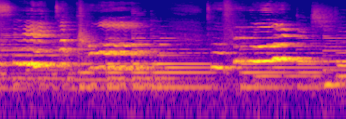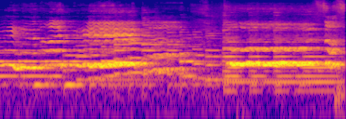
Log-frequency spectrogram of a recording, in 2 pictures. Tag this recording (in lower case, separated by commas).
music, opera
